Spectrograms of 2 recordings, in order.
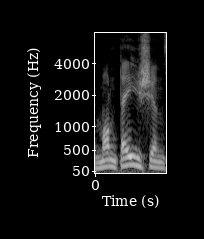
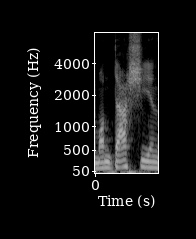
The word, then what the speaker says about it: Mondasian: Way back in one of my first videos, I accidentally said Mondasian Cybermen rather than Mondashian Cybermen.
